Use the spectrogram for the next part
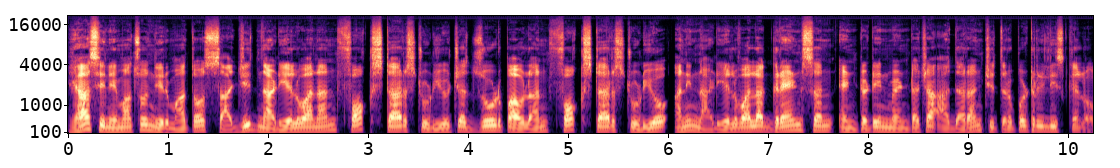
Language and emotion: Goan Konkani, neutral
